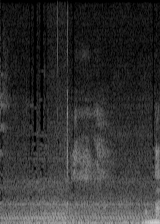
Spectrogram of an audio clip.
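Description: Vespa GTS scooter's single-cylinder four-stroke engine running at a steady cruise, a steady drone under road and wind noise, with a brief click a little under a second in.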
